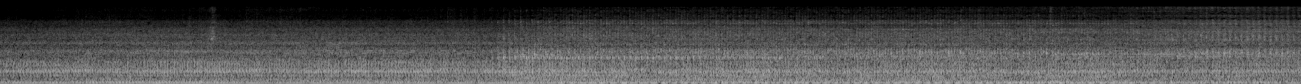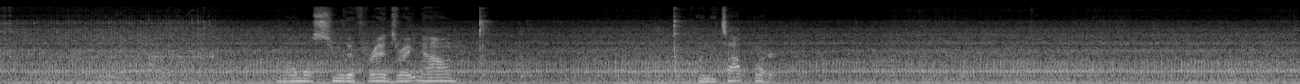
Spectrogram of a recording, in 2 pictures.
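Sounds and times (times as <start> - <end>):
milling machine motor hum: 0.0 - 26.0
high-pitched cutter whine: 5.0 - 15.3.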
